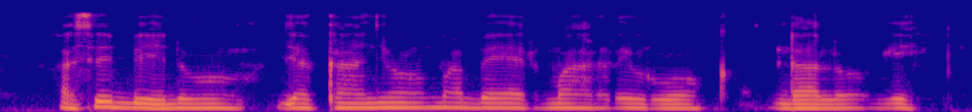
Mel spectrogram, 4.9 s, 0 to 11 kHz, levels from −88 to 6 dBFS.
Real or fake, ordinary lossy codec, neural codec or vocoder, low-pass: fake; none; codec, 16 kHz, 8 kbps, FunCodec, trained on LibriTTS, 25 frames a second; 7.2 kHz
